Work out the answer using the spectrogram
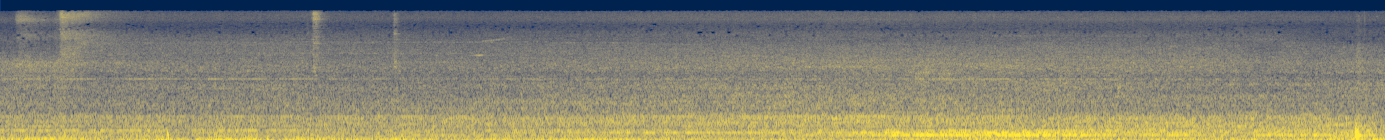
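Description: Amtrak Amfleet passenger cars rolling slowly past at close range: a steady low rumble of wheels on the rails.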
